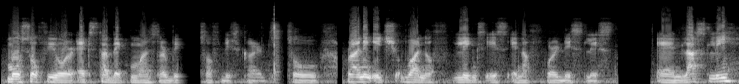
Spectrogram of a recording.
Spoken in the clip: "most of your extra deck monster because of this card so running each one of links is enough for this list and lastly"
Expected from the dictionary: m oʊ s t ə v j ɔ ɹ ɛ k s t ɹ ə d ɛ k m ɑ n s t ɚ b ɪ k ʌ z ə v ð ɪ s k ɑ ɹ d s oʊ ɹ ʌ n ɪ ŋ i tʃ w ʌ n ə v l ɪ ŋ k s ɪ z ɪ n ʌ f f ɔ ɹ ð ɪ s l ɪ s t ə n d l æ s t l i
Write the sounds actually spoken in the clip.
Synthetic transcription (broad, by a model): m oʊ s t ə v j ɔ ɹ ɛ k s t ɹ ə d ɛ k m ɑ n s t ɚ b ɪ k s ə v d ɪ s k ɑ ɹ d s oʊ ɹ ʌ n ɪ ŋ i tʃ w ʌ n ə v l ɪ ŋ k s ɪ s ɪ n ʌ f f ɔ ɹ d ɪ s l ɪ s t ə n d l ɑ s t l i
